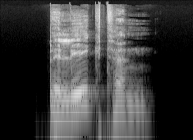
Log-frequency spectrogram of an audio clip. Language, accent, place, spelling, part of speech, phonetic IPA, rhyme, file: German, Germany, Berlin, belegten, adjective / verb, [bəˈleːktn̩], -eːktn̩, De-belegten.ogg
- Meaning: inflection of belegt: 1. strong genitive masculine/neuter singular 2. weak/mixed genitive/dative all-gender singular 3. strong/weak/mixed accusative masculine singular 4. strong dative plural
